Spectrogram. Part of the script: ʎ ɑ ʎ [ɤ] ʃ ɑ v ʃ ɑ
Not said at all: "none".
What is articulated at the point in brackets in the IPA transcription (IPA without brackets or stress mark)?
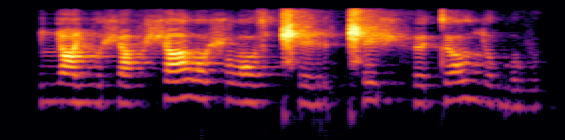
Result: o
